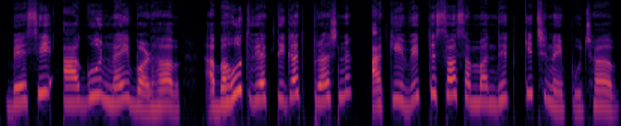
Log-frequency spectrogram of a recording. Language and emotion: Maithili, neutral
